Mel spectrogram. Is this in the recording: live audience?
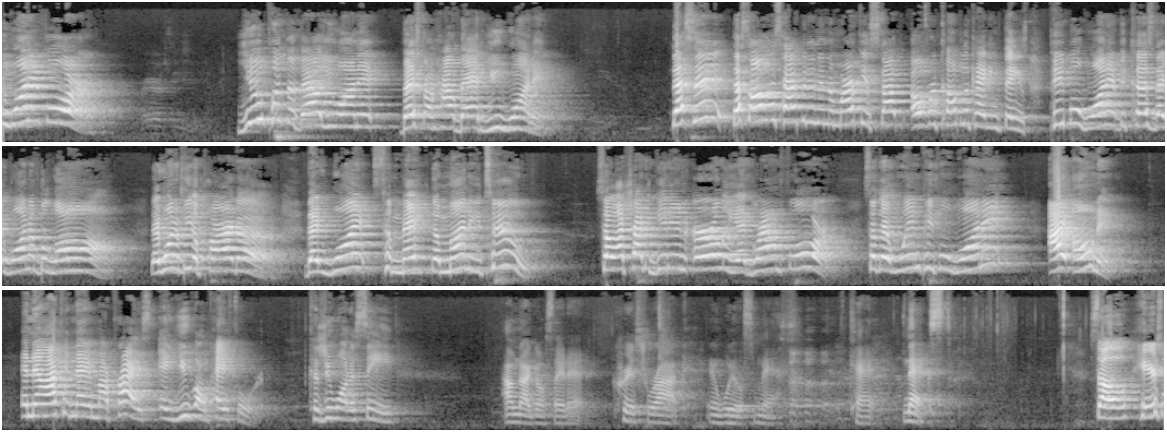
yes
